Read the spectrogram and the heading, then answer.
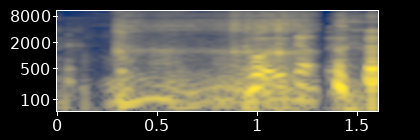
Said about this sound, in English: I've got a sinus infection. It's hard for me to breathe out of my nose. You're snoring. No, it's a sinus infection.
